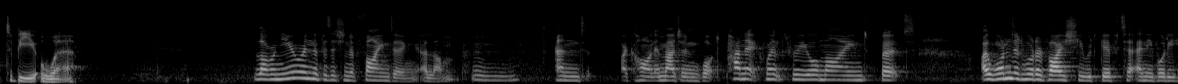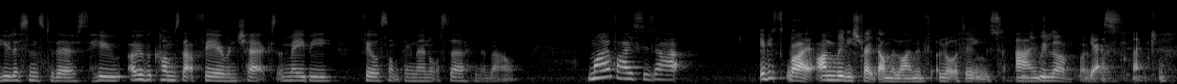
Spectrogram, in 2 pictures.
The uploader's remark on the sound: Recorded in front of a live audience. This episode was recorded LIVE at Estée Lauder HQ in Central London to kick of the UK Breast Cancer Awareness Month Campaign.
